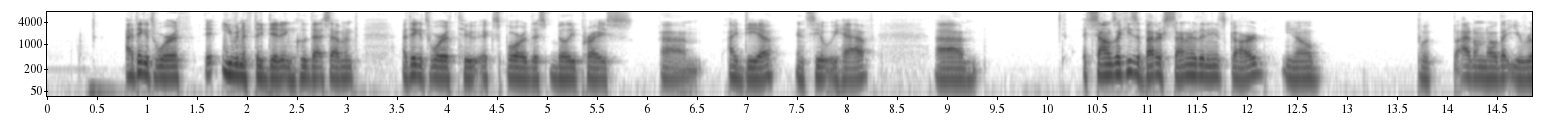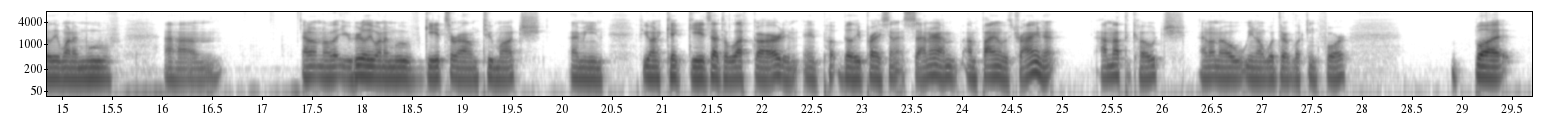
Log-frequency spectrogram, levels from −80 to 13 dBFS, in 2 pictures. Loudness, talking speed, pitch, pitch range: -21 LUFS, 210 wpm, 115 Hz, 110-125 Hz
